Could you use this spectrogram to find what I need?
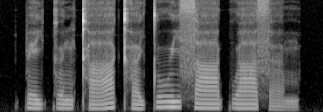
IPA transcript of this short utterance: p e˨ j k ɵ˨ n kʰ aː˨˥ kʰ ɐ˨ j t̪ uː˥ j s aː˥ kʷ aː˥ s ɐ˨˩ m

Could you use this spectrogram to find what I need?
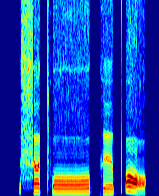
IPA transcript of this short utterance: s ə tʼ oː k ɪ pʼ ɔ

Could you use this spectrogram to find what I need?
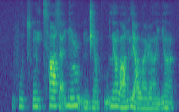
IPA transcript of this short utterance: f u˦ t͡sʰ ũ˦ j t͡sʰ ɑ˦ z a̰˦ ʎ ũ˦ ɭ ṵ˨ n d͡ʒ ɐ̃˨ pʰ ṵ˦ lʲ ɐ̃˦ lˠ ɑ˨˦ n lʲ ɑ˨ lˠ ɐ̃˨ ɭ ɐ̃ː˨ ʎ ɐ̃˦

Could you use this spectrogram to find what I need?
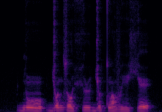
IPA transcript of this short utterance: ɟ ũ | ɟ o n z o ç ʉ ɟ ø tʷ ɑ̃ v i ç e

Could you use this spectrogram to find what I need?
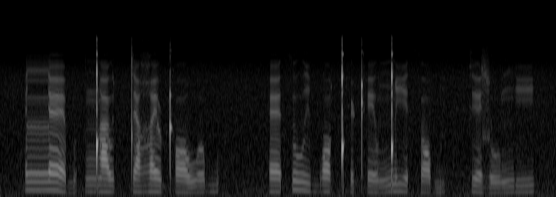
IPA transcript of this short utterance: lː ɛ b | ŋ͡ǃ a u̯ tː ɛ ʁ e u̯ ʈʰ ɔ w ʊ b | ɛ θ u i̯ b ɔ ǃʰ ɪ ʈʰ e u̯ ŋ͡ǃ i θ ɔ b i kː ɪ z u ŋ i

